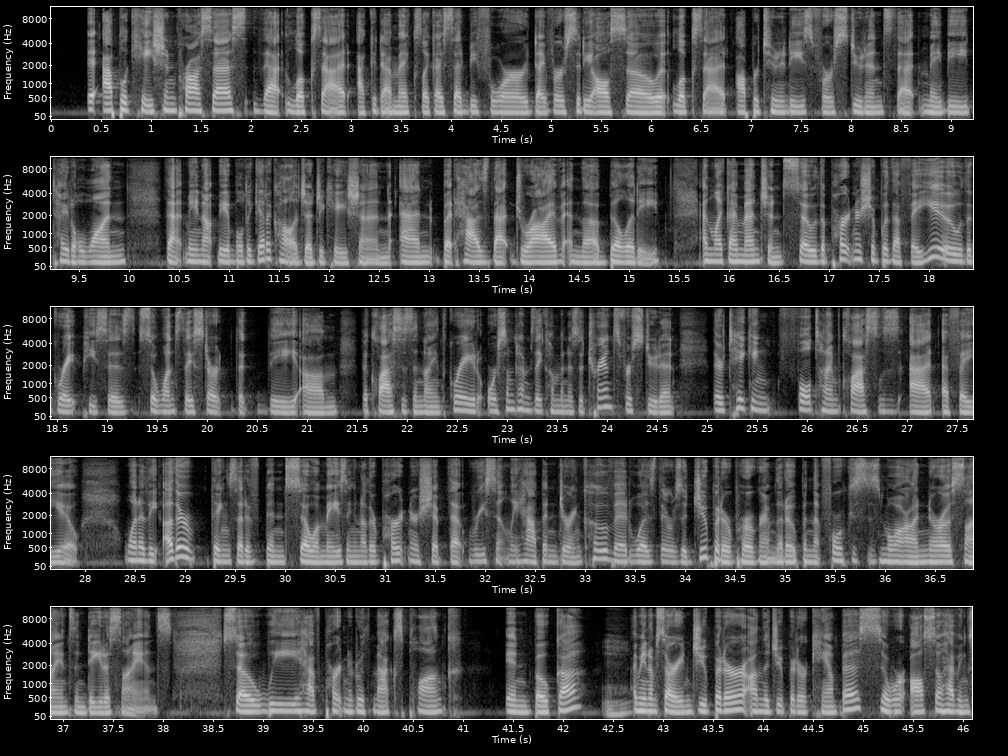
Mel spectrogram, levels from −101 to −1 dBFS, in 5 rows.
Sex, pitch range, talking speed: female, 135-160 Hz, 175 wpm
